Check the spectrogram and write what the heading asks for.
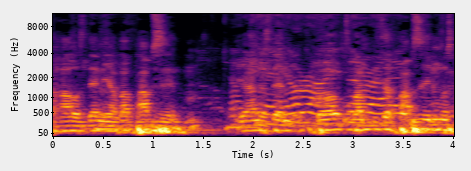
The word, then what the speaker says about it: Pepsin: So it's Pep. It's written Pepsin. Yeah. But it's called, it's pronounced Pepsin.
